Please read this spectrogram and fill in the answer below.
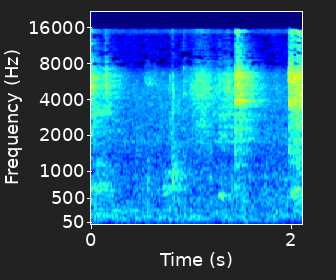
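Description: Steel longswords clashing in sparring: a few sharp metallic clacks, the loudest about a second and a half in with a brief ring.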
